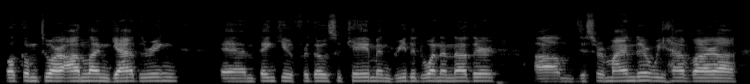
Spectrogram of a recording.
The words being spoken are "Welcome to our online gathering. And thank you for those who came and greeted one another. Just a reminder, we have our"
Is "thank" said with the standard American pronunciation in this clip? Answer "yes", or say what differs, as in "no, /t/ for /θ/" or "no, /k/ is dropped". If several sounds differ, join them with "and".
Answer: yes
